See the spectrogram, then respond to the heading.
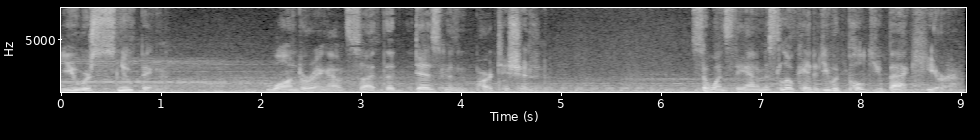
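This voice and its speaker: An actor playing a weary, cryptic guide in a video game, terse and laconic with a gravelly voice. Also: male voice, low-pitched, expressive, measured pace, long pauses, over music. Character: cryptic, weary male guide trapped in a computer. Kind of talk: low-key video game dialogue.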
